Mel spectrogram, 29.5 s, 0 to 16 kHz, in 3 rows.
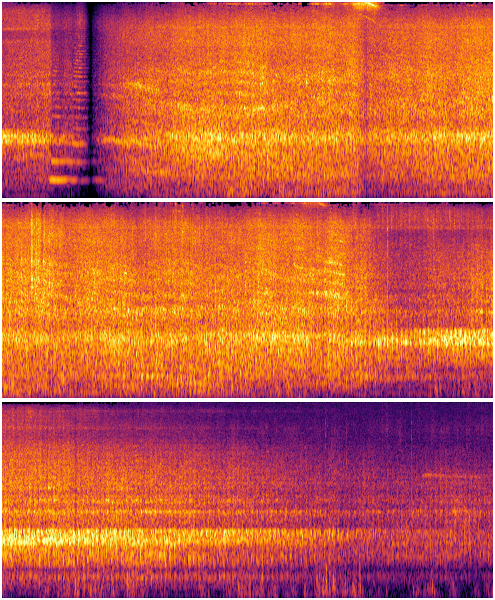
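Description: An express passenger train hauled by a WAP-4 electric locomotive passes close by at speed, its wheels clattering over the rail joints in a loud, steady rush. Near the end it fades as the train pulls away. About a second in, a horn sounds briefly.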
